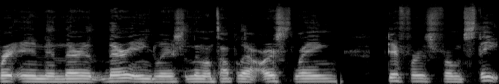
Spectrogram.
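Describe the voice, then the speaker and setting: A male voice of medium pitch at a moderate pace. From Texas, Houston; Spanish-speaking immigrant family. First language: Spanish. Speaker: podcast host. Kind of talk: casual chat.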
